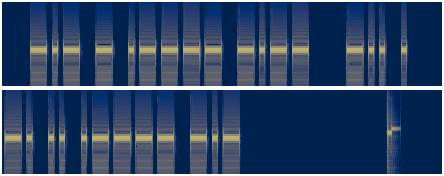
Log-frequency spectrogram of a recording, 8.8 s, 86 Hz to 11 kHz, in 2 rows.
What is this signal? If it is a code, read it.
Morse code, heard as a keyed tone, about 22 wpm, 700 Hz. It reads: KT1Y DE NI1K
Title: USA Callsign DE Callsign - 4 Characters - 22wpm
